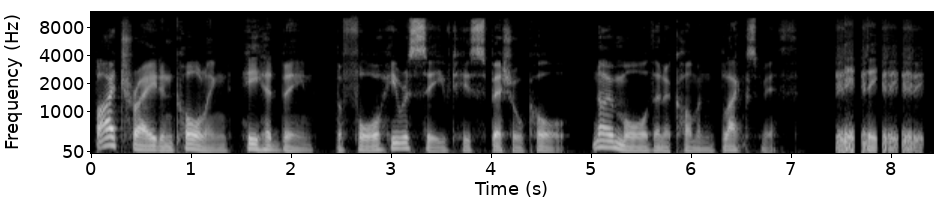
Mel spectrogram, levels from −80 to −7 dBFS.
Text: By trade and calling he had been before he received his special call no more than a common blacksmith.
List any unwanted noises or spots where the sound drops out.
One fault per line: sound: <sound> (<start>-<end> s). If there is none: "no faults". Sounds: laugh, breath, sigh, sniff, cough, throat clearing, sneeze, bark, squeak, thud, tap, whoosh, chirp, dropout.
sound: laugh (7.4-8.3 s)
